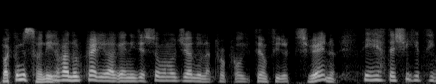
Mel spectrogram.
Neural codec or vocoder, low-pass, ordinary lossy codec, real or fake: codec, 16 kHz in and 24 kHz out, 0.4 kbps, LongCat-Audio-Codec, four codebook decoder; 5.4 kHz; none; fake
